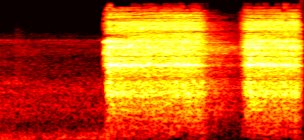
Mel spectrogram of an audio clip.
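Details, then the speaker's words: Dead Honda power washer engine, cylinder pressurized and listened to at the exhaust: two strong bursts of hissing air rushing out the exhaust; exhaust valve not sealing, leaking exhaust valve. "we're going to take a listen to hear it at the exhaust intake or the breather on the crankcase."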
